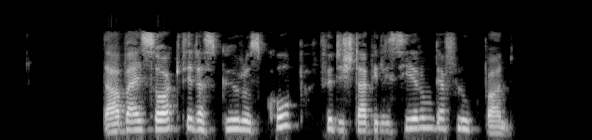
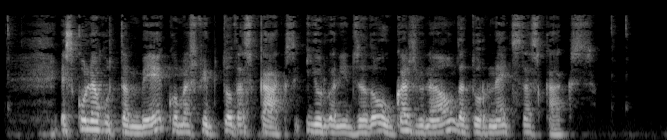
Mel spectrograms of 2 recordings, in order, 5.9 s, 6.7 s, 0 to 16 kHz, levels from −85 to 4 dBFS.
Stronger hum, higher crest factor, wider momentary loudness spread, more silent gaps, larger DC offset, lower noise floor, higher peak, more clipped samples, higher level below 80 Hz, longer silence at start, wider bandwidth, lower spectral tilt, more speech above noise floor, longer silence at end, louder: neither; about the same, 18 dB vs 20 dB; about the same, 9 LU vs 10 LU; neither; neither; first, under -90 dBFS vs -59 dBFS; first, 0 dBFS vs -4 dBFS; neither; about the same, -60 dBFS vs -58 dBFS; first, 1.05 s vs 0.35 s; second, 7.8 kHz vs 11.5 kHz; second, -3 dB/octave vs -4.5 dB/octave; first, over 74 dB vs 35 dB; about the same, 0.85 s vs 0.75 s; first, -16 LUFS vs -24 LUFS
